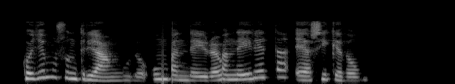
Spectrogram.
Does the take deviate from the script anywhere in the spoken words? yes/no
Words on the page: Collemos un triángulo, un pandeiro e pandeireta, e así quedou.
no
